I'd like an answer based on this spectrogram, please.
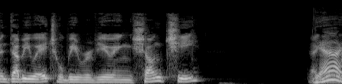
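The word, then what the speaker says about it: Shang-Chi: on tuesday him and wh will be reviewing shang qi yeah right you got the proper pronunciation that is correct i look forward to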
